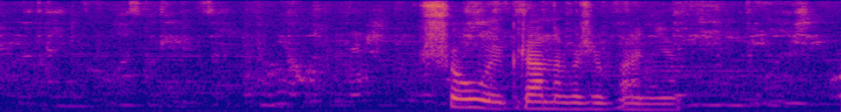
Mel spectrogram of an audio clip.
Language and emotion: Russian, neutral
